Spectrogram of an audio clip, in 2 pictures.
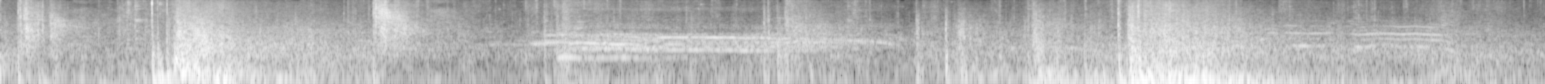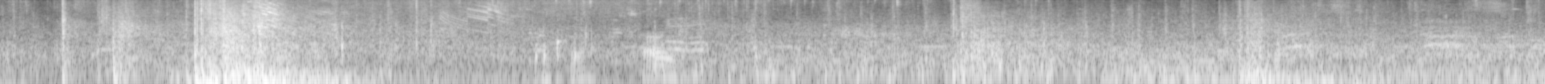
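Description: Distant rifles crack in scattered bursts.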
